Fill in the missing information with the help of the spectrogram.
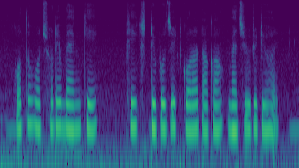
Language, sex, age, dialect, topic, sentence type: Bengali, female, 18-24, Rajbangshi, banking, question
